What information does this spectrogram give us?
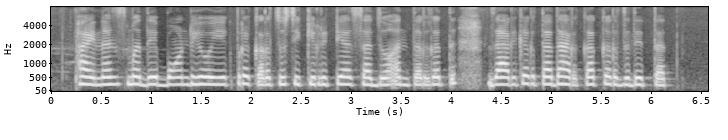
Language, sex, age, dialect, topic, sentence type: Marathi, female, 18-24, Southern Konkan, banking, statement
